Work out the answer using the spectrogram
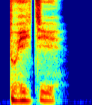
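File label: "堆积", Mandarin Chinese; HSK; HSK6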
